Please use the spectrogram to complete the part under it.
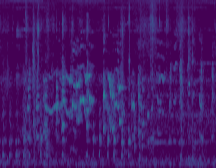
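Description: Local hens clucking in a poultry room kept for egg laying, a dense overlapping chorus of soft clucks and calls from many birds, moderately close and continuous.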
